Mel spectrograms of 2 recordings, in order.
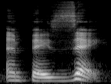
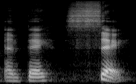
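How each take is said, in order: First: The consonant before the final vowel is a z. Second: The consonant before the final vowel is an s. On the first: The speaker calls it wrong. "you hear a hard Z, not a S" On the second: The speaker calls it right. "Does empecé sound like empezar? Yes"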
